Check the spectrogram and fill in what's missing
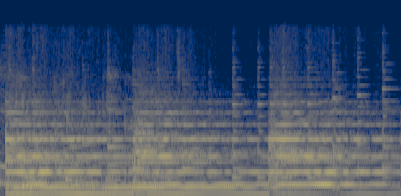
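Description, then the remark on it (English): Church bells ring continuously, their layered metallic tones overlapping and sustaining with a fresh strike every second or so, fairly loud and reverberant with no voices present. “Those bells.”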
